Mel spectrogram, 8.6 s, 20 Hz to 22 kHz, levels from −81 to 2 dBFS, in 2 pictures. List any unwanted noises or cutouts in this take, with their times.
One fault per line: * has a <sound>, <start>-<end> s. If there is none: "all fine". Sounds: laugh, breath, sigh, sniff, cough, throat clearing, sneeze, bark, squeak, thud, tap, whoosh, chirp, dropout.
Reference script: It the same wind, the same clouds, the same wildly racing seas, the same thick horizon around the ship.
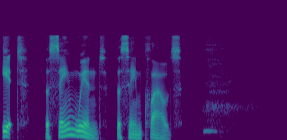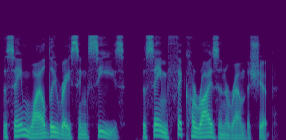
* has a sigh, 3.0-4.1 s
